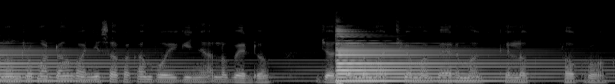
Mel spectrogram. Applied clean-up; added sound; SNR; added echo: none; Acoustic guitar; -5 dB; none.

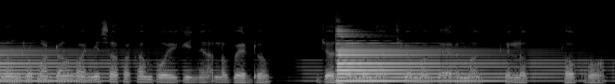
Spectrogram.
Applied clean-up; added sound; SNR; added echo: neural mask model RNNoise.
